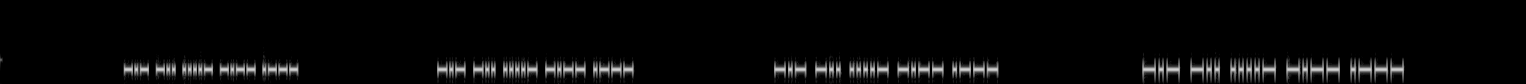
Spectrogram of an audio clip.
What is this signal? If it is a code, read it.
Morse code, heard as a keyed tone, about 37 wpm, 700 Hz. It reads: KD4YJ KD4YJ KD4YJ KD4YJ
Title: Speed Racing - USA 2x2 Call Signs 30wpm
